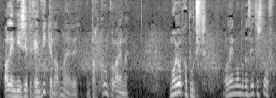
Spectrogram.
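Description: An actor from an early sixties radio play voicing a cheeky, ingenious cyberneticist, chatty and jocular, with a Netherlands Dutch accent. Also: male voice, medium pitch, very animated, a little fast, darkish tone, natural voice. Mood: amused, curious. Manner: jocular, chuckling, colloquial, thinking aloud. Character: cheeky, ingenious male cyberneticist on a space crew. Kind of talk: 1960s Dutch science-fiction radio play acting. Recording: noisy early 1960s radio recording.

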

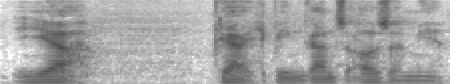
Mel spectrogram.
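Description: Deep husky voice, well-mannered pharmacy owner, earnest, sixties radio crime drama. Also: male voice, fairly even intonation, moderate pace. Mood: troubled, earnest. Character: courteous male pharmacy owner, shaken but protesting. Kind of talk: 1960s German radio crime drama acting.

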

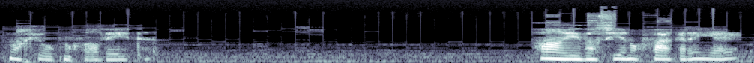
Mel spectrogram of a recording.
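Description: An actress playing a wounded, bitter young academic woman confessing in a halting, accusing way in a 1960s radio drama. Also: lowish voice, steady tone, soft background music, natural voice. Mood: defiant, resolute. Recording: tinny narrow-band 1960s radio recording.

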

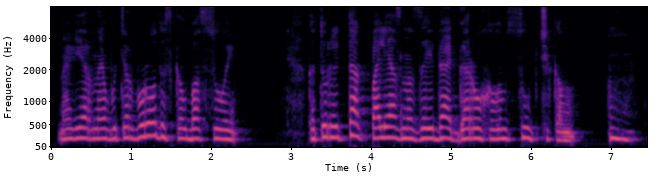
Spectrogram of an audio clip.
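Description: An actress playing a dreamy schoolboy who muses to himself in a children's radio play. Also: female voice, medium pitch, a little mellow, close to an everyday voice. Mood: musing, hungry. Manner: musing, drawn-out inner monologue. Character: dreamy schoolboy Vitka, hearty eater, musing to himself.

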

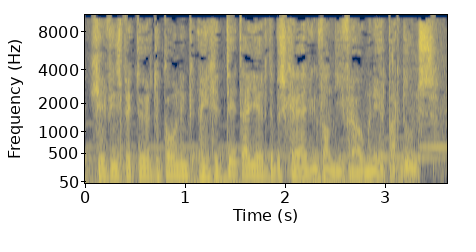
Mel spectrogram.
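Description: An actor with a Flemish accent playing a stern, demanding police chief in a radio drama, direct and insistent. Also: male voice, on the low side, animated, fast talker, music in the background, close to an everyday voice. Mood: pressing, stern.

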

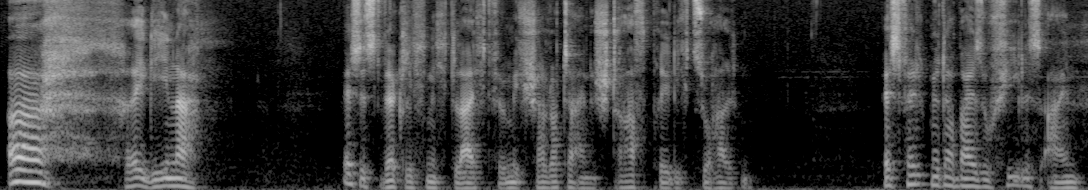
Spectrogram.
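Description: A man's voice: deep voice, sing-song, slow, long pauses, darkish tone, heavily acted. A man playing a kindly, indulgent old provost in a literary radio drama, affectionate and a little hesitant. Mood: reluctant, reminiscing. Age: older.

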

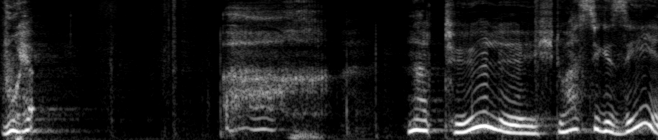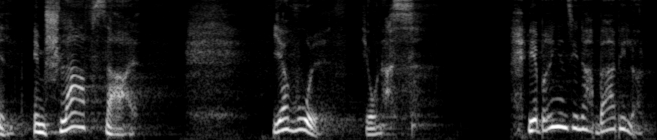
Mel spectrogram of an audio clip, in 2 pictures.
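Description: A woman's voice: medium pitch, very animated, slow pace, long pauses, a little mellow, long reverb tail. An actress playing a hard, determined urban guerrilla leader in a radio drama, commanding and cool in her delivery. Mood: curt, surprised.

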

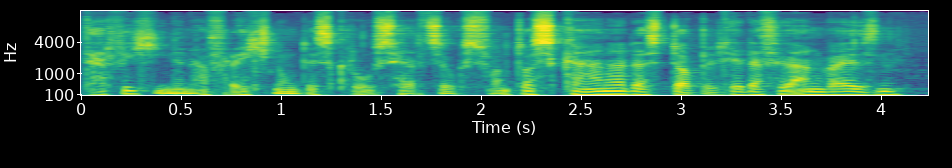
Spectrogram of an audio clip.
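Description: Husky, gravelly scheming envoy. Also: male voice, medium pitch, fairly quick. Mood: suave. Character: smooth scheming Italian envoy, art connoisseur, coldly plotting. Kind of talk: German radio drama acting.

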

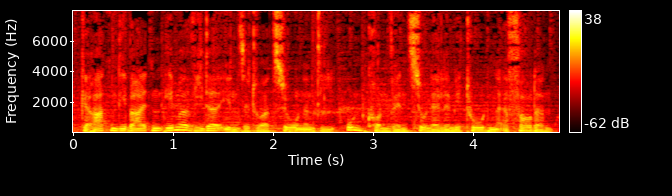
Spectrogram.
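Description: A man reading a scripted introduction as the announcer of a radio play, in a measured, factual manner. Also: lowish voice. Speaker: narrator and announcer.

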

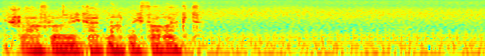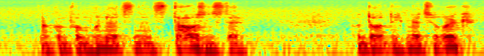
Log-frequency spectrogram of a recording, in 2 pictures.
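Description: An actor playing a sleepless, sardonic and quietly defiant younger prisoner in a radio drama, terse and dry. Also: male voice, deep voice, steady tone, moderate pace, pauses often, noisy background, lightly acted. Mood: weary.

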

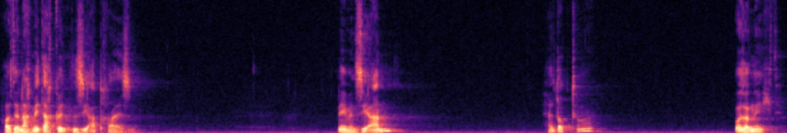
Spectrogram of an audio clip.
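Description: A man's voice: on the low side, very animated, a little slow, long pauses, husky, full character voice. An actor playing a stern, cold prosecutor and father in a radio play, clipped, legalistic and condescending. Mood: cool, official. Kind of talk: German radio play acting.

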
